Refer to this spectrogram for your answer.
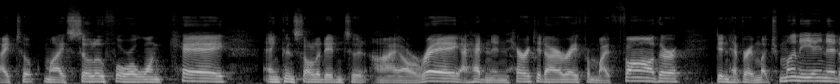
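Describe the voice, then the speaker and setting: On a very clean recording with a silent background, a man moves at a fairly quick pace in an unremarkable speaking voice with ordinary pitch variation. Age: 60s. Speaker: personal finance writer. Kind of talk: interview. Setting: recorded interview, seated.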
